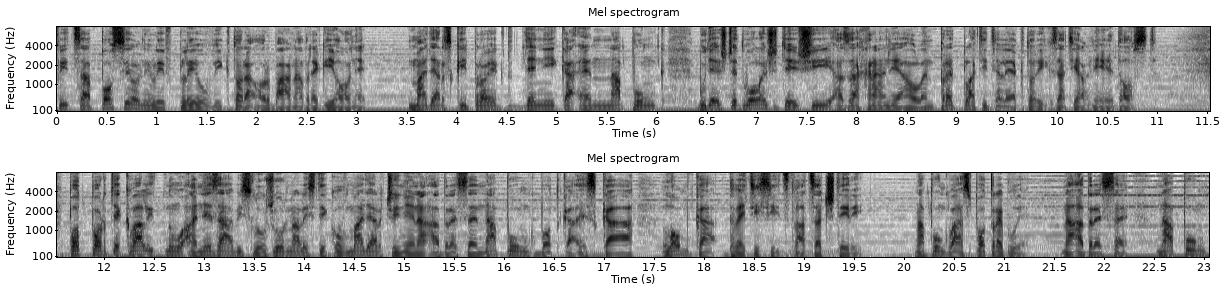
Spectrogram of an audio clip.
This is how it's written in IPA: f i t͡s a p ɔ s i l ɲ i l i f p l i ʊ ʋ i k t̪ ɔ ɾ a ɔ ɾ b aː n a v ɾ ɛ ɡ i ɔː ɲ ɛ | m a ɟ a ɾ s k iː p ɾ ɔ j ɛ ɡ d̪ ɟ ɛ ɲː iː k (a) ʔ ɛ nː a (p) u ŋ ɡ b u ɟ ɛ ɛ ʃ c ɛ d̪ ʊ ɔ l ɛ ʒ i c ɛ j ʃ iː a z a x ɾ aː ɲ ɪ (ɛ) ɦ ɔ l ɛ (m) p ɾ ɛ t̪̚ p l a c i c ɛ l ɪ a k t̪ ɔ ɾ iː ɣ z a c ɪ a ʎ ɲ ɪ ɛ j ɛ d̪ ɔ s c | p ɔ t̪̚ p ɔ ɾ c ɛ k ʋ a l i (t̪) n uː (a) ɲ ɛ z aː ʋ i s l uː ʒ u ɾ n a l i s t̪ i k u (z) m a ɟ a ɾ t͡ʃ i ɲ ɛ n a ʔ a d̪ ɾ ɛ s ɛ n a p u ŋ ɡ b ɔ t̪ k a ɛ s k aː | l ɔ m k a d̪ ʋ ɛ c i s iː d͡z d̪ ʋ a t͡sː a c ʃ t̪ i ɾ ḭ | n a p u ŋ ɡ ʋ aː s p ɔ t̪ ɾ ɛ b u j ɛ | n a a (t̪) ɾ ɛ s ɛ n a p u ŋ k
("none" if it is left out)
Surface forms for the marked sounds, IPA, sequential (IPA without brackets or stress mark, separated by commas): a, p, a, n, t̪, a, v, d̪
